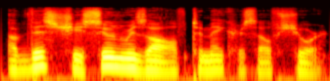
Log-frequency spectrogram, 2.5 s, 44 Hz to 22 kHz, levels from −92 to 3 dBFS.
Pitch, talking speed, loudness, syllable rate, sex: 110 Hz, 220 wpm, -16 LUFS, 5.1 syllables/s, male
